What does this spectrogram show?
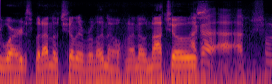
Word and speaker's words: relleno: They got a, look, I always say it wrong, chili relleno?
